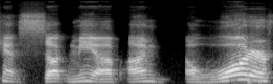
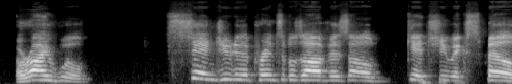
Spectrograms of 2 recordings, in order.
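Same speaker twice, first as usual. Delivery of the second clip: put-on high, furious screaming; 7 semitones higher than usual. Speaker retells a lady threatening to send a student to the principal, imitating her screaming. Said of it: "I like literally screaming that".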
